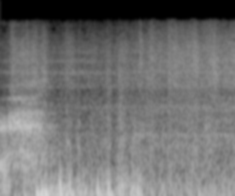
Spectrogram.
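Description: Hands splashing and rubbing in icy water in an ice-fishing hole, with a few low knocks of handling.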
